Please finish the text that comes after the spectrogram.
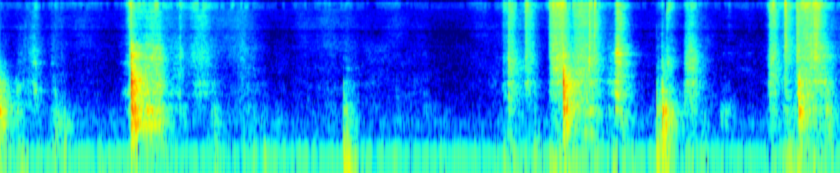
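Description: A sharp knife chopping Granny Smith apples on a board, several irregular crisp cuts with quiet gaps between and a brief cluster of quick chops near the end, close and clear without talk.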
